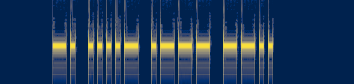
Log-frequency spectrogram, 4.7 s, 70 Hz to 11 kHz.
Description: Morse code, heard as a keyed tone, about 20 wpm, 700 Hz. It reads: N4JZ
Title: USA Call Signs 20wpm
